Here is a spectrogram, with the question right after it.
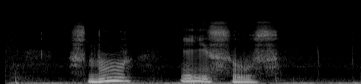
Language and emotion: Russian, sad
